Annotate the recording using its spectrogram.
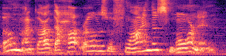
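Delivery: ordinary talk, nothing marked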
